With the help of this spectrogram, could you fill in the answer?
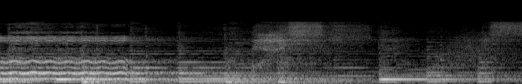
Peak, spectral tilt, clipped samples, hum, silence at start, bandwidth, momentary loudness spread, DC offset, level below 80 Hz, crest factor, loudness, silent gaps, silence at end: -6 dBFS; -7 dB/octave; under 0.1%; none; 0 s; 7.8 kHz; 16 LU; under 0.1%; -44 dBFS; 16 dB; -23 LUFS; none; 0 s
